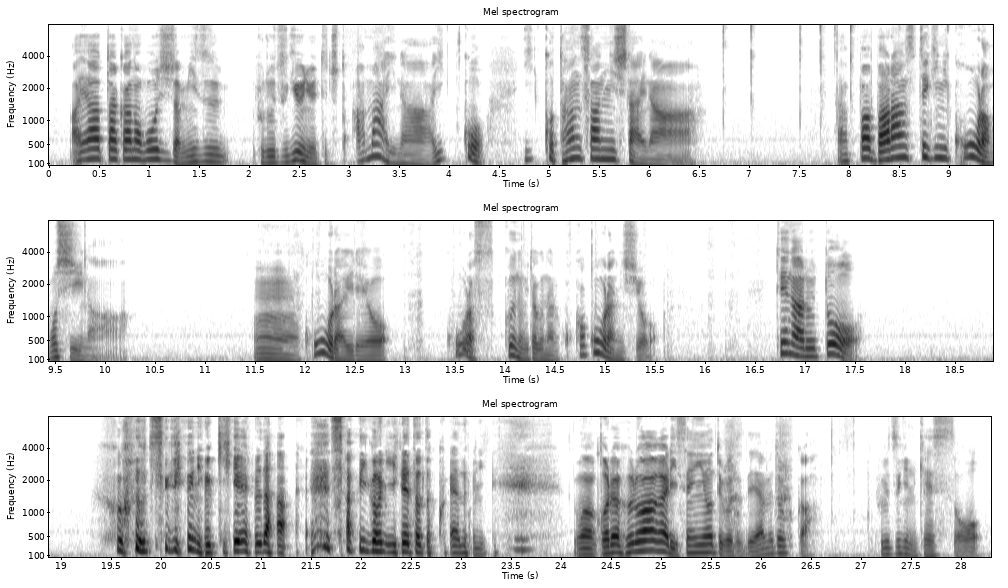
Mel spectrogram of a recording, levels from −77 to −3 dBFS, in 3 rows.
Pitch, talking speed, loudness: 145 Hz, 285 characters per minute, -20 LUFS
